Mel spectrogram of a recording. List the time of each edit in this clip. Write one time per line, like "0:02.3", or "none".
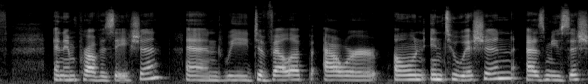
0:01.8
0:03.9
